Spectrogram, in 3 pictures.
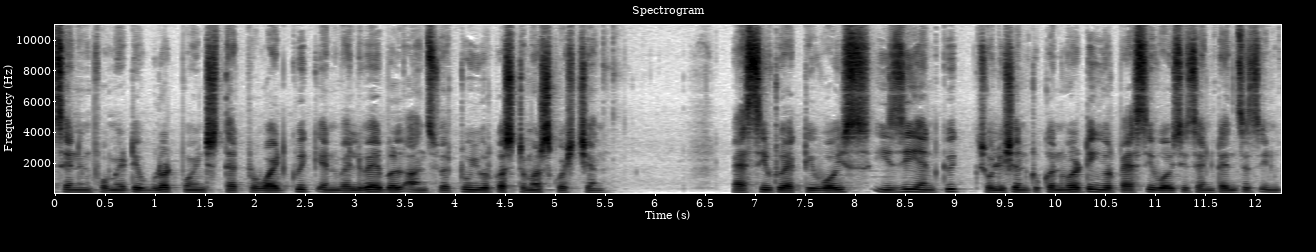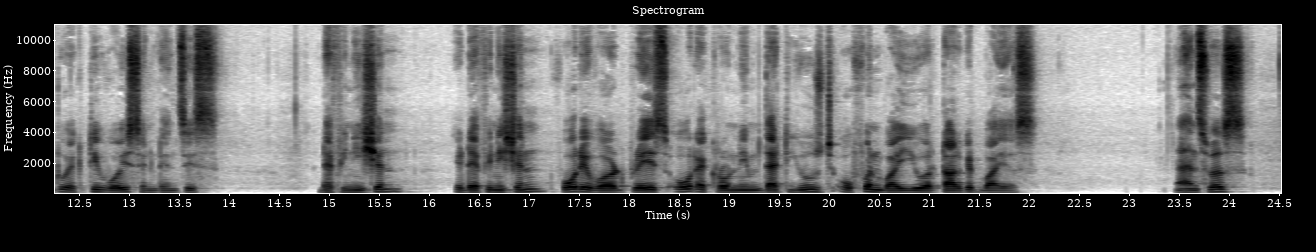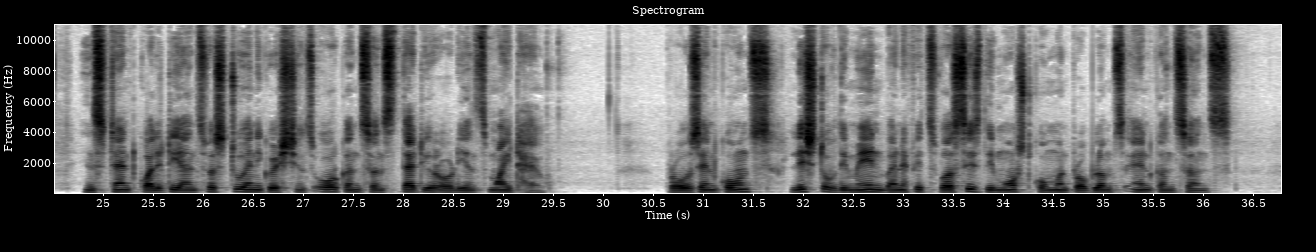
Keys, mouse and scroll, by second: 5.5 click, 13.8 click, 21.9 click, 29.5 click, 35.7 click.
